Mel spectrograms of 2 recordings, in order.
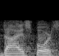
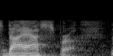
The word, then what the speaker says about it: diaspora: Some pronounce it diaspora, diaspora.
